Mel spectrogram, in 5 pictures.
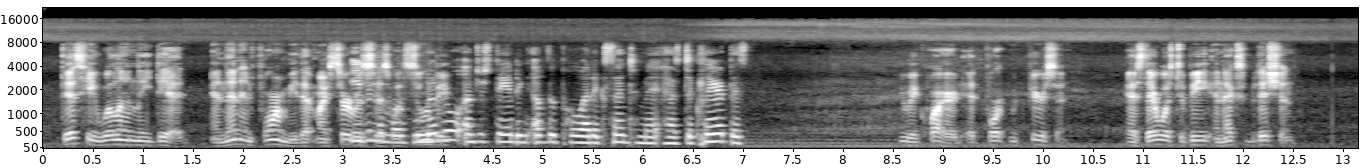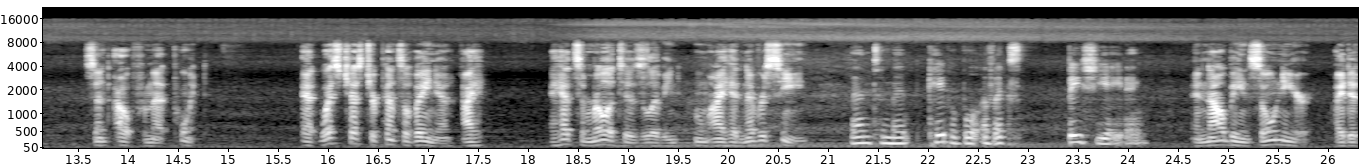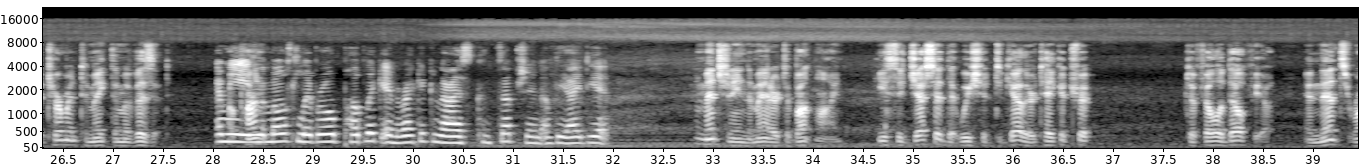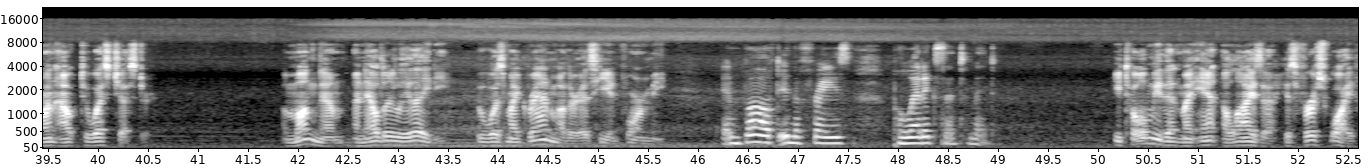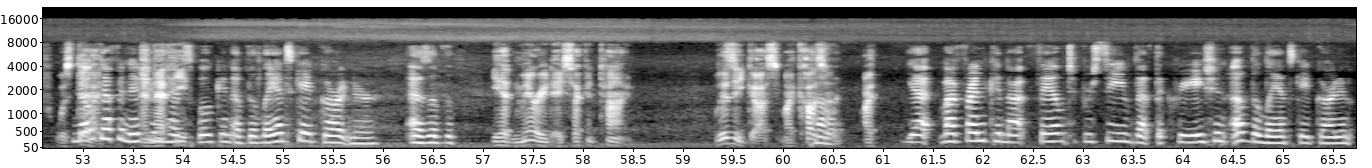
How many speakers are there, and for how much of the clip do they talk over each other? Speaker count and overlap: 2, about 5%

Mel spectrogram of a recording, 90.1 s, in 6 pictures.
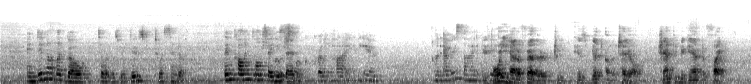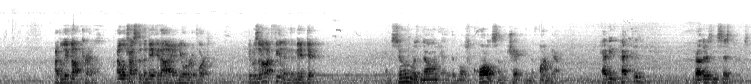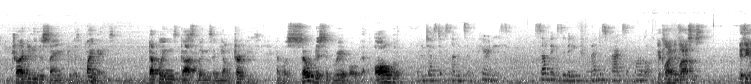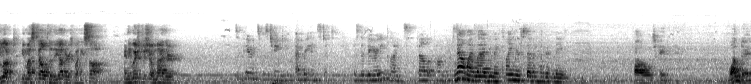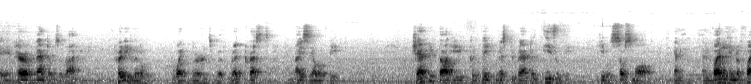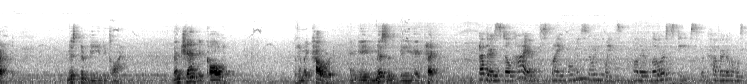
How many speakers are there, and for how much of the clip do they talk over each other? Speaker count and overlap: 4, about 3%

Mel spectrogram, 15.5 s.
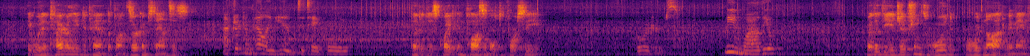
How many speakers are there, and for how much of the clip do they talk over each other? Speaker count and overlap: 2, no overlap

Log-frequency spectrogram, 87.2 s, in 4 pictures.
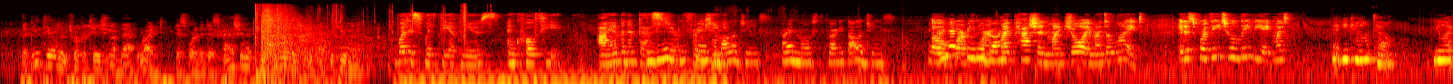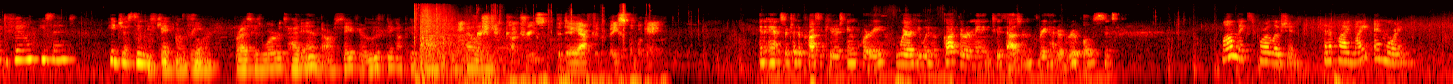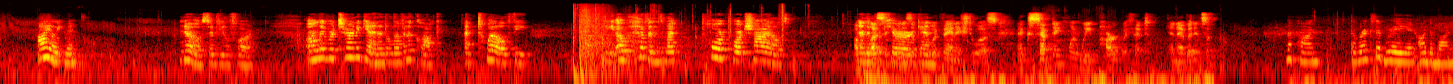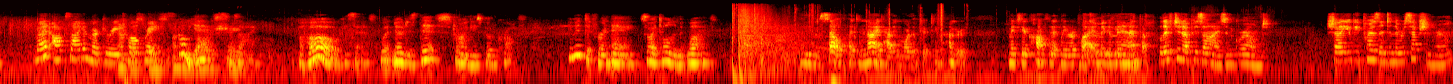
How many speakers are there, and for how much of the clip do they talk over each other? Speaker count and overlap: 9, about 10%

